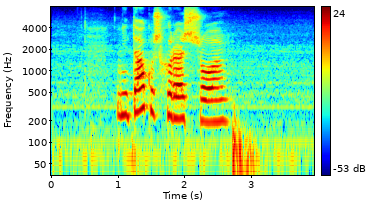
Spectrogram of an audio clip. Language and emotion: Russian, sad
